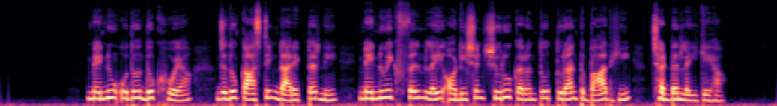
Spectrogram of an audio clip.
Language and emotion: Punjabi, sad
